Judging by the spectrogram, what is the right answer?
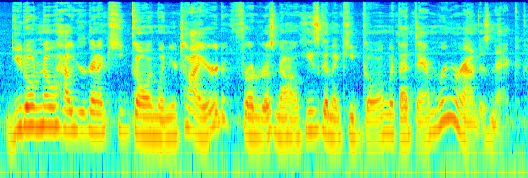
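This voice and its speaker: A woman with a fairly low voice talks fast and animatedly in an ASMR girlfriend roleplay, acting as a tired, passionate young writer who rambles and teases. Her tone is earnest and playfully defensive, in an intimate, conversational style.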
